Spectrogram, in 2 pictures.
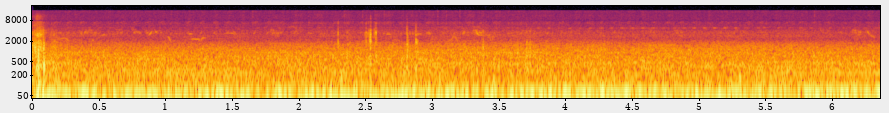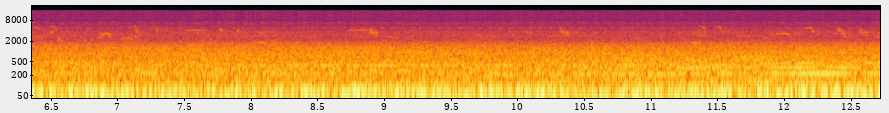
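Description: Quiet riverside ambience: faint scattered bird chirps over a low steady rumble, with a faint insect buzz near the end.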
